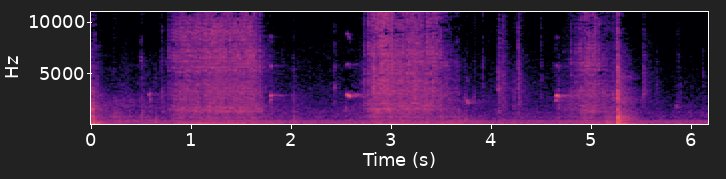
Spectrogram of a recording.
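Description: Fabric roller blind being raised by pulling its bead chain: three rattling pulls about two seconds apart, with a sharp knock about five seconds in. A faint steady hum runs underneath.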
